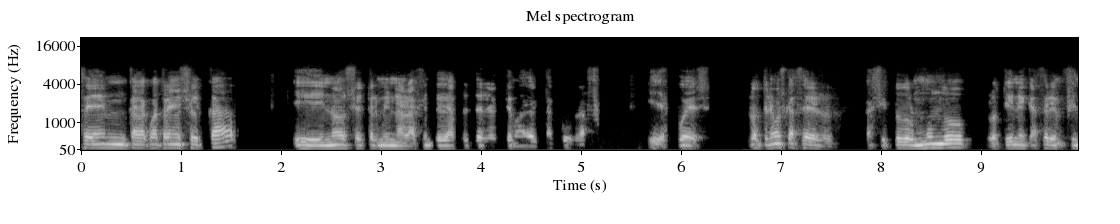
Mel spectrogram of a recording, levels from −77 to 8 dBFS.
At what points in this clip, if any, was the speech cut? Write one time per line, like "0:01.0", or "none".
0:06.6
0:08.9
